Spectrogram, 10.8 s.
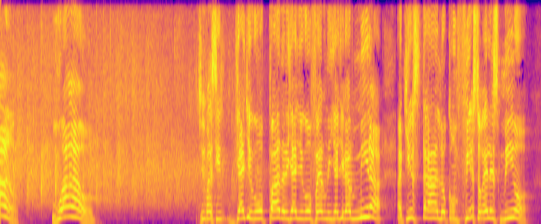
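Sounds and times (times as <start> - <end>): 
audience applause: 0.0 - 5.4
speech: 0.2 - 2.0, 4.0 - 10.6.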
